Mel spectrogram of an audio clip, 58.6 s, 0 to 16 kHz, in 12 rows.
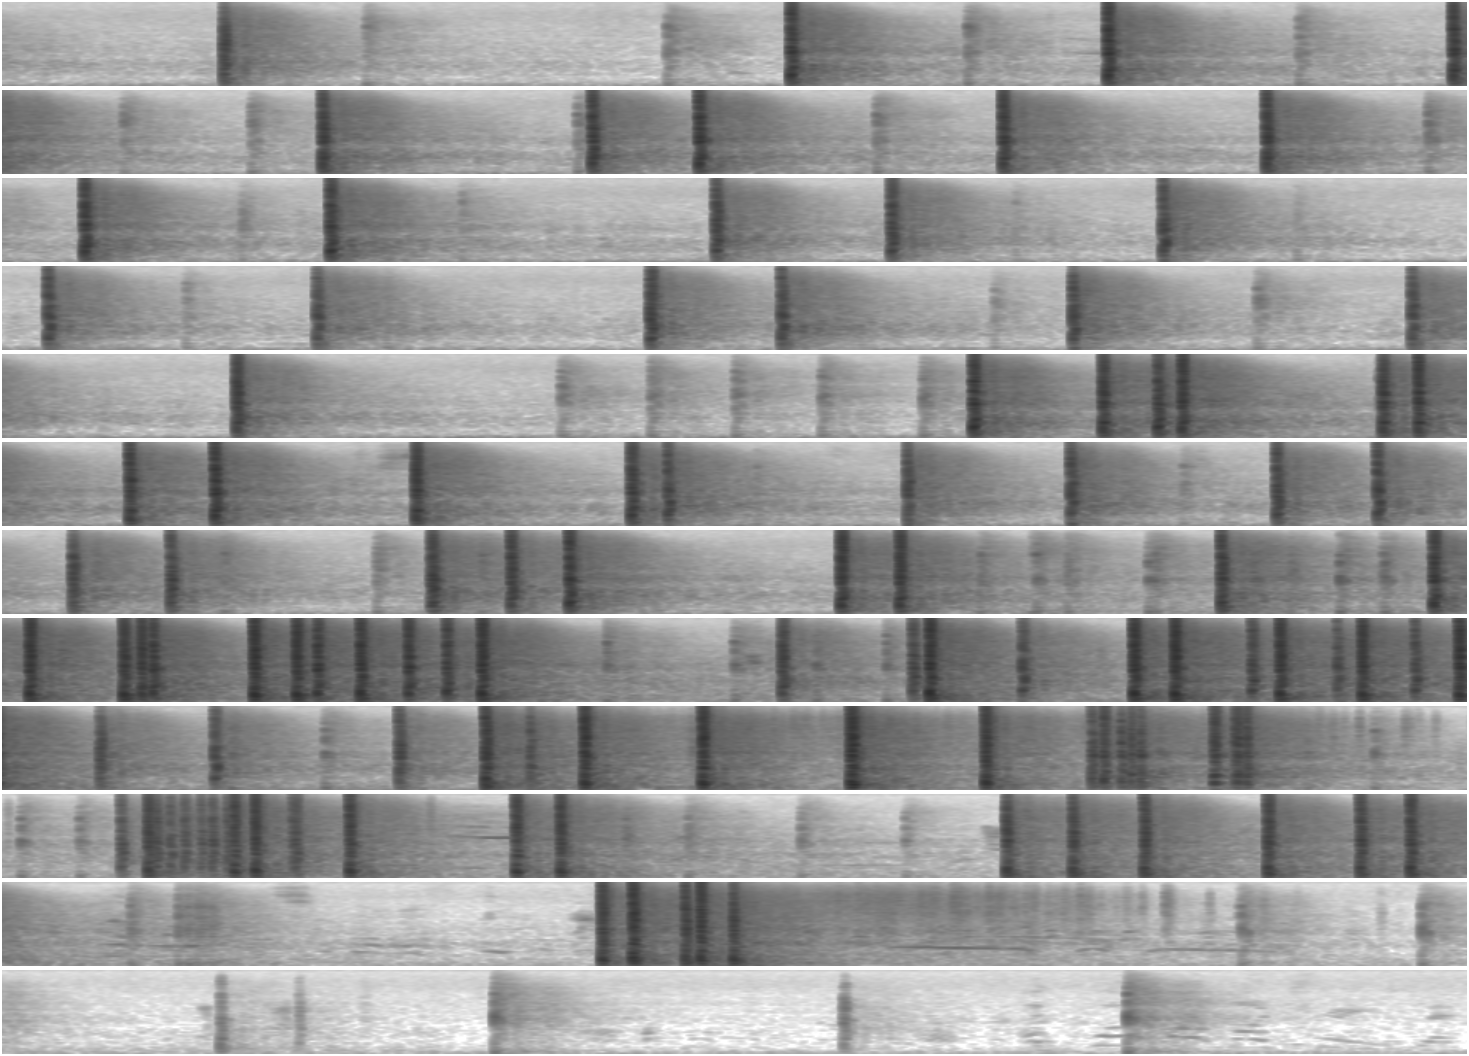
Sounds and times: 16.8s firework display 49.8s
50.8s firework display 53.8s

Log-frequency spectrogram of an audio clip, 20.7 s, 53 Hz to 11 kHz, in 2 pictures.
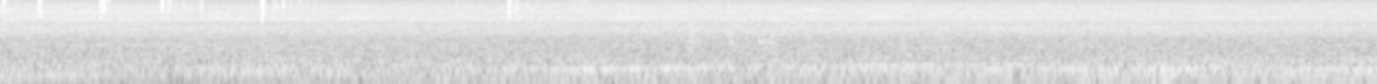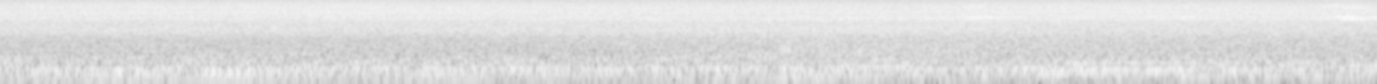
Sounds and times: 0.0s human activity from the surrounding area 4.6s

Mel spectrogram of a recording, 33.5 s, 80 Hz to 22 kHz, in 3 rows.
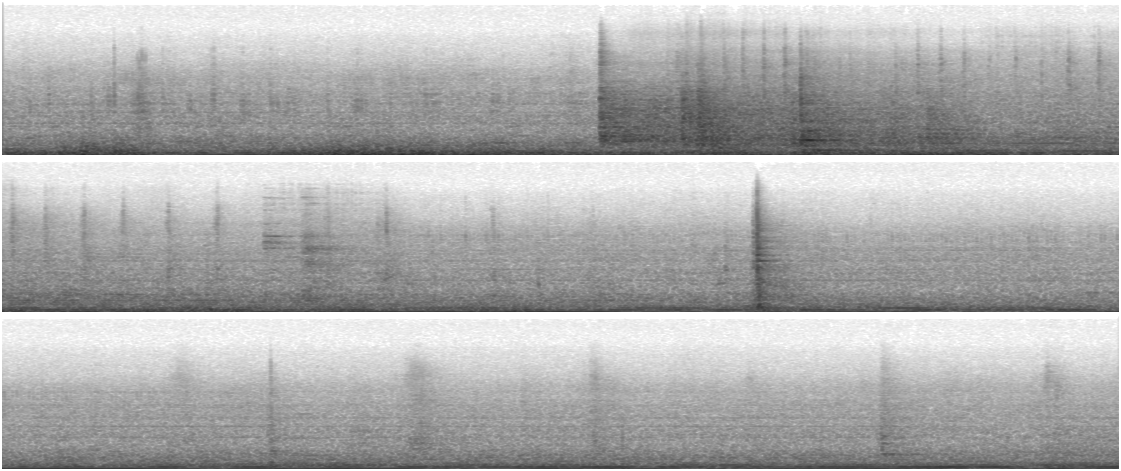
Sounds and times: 3.8s moving cable cars arriving and departing the station 26.3s
5.6s hum of the machinery and moving cables 16.3s

